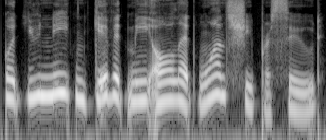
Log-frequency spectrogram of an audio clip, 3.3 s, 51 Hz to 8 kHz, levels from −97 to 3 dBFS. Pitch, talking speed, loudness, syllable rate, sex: 210 Hz, 200 wpm, -15 LUFS, 3.8 syllables/s, female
